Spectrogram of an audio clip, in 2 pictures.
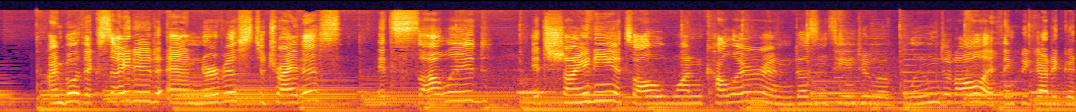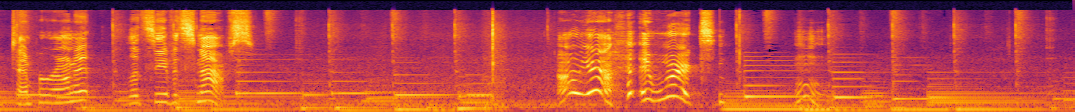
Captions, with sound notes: I'm both excited and nervous to try this. It's solid, it's shiny, it's all one color, and doesn't seem to have bloomed at all. I think we got a good temper on it. Let's see if it snaps. [soft music] [chocolate snapping] Oh yeah, it worked. [soft music]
